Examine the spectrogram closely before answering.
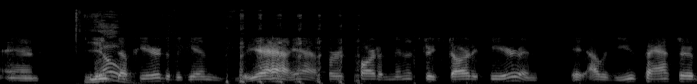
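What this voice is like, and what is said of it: Southern US accent. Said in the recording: “you can probably hear from my voice, I'm a Southern boy, grew up in South Carolina”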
